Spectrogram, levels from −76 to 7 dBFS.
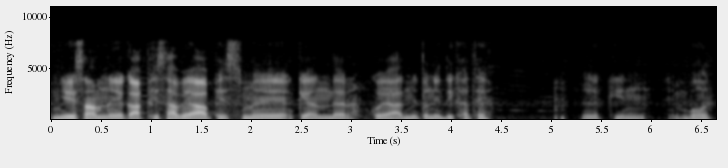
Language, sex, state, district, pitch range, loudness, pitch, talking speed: Chhattisgarhi, male, Chhattisgarh, Rajnandgaon, 110-125 Hz, -21 LUFS, 115 Hz, 155 wpm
